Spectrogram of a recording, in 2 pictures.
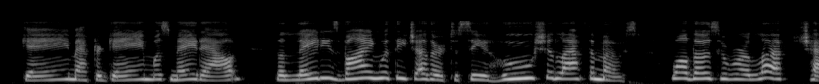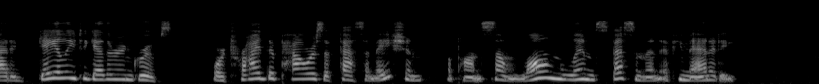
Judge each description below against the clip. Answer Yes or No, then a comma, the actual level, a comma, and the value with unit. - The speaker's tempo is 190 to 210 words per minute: No, average, 155 wpm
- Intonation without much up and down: No, average, 4.0 semitones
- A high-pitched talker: Yes, high, 235 Hz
